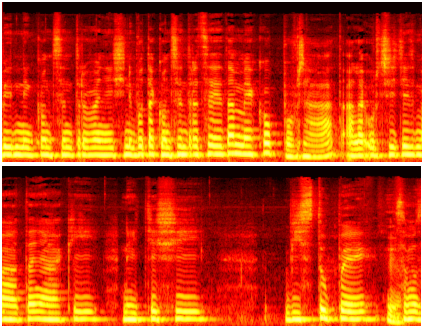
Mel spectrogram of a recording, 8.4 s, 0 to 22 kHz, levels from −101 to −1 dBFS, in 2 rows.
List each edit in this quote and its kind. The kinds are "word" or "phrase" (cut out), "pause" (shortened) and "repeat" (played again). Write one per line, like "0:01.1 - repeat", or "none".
0:05.3 - pause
